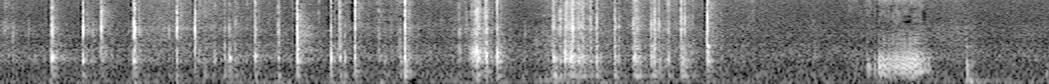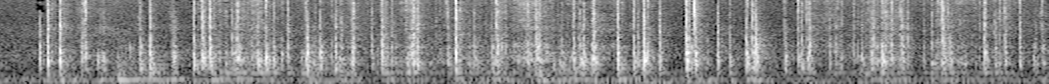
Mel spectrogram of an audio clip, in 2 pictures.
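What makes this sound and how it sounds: Long black artificial nails tap and scratch a clear, ridged hard-plastic drink bottle with an orange cap, partly filled with water and held in both hands. Rapid, dry clicking taps come in bursts, broken by scratchy stretches and a brief soft swishing pause midway. Each tap is short with almost no ring.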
